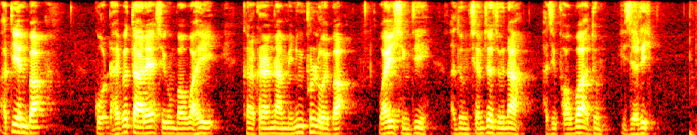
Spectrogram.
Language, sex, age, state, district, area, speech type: Manipuri, male, 60+, Manipur, Imphal West, urban, spontaneous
